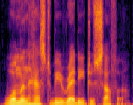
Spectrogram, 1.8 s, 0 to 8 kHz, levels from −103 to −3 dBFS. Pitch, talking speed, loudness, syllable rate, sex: 120 Hz, 235 wpm, -17 LUFS, 5.7 syllables/s, male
